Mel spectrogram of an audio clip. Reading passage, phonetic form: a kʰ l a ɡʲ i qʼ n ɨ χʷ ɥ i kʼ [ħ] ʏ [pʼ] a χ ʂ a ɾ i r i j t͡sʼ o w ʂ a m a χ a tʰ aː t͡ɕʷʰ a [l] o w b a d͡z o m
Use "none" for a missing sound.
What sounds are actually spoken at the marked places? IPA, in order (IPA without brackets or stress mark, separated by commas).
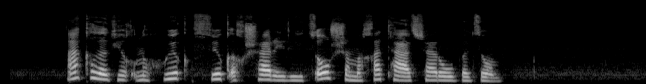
f, kʼ, ɾ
